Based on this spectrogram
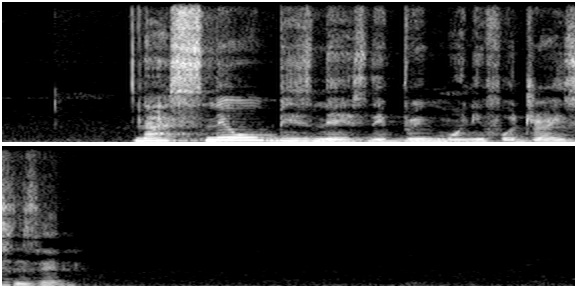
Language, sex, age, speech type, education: Nigerian Pidgin, female, 15-29, spontaneous, tertiary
